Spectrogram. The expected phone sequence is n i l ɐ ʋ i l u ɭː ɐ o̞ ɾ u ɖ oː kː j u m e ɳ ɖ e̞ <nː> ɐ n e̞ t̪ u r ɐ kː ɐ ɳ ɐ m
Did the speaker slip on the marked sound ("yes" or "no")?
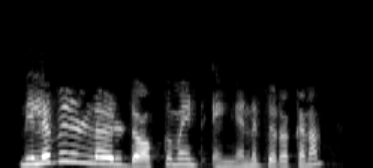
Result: yes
